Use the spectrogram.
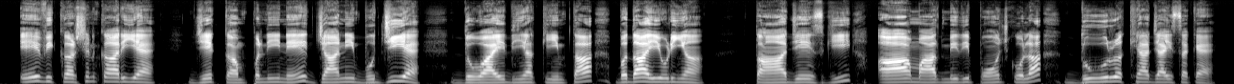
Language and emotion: Dogri, disgusted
